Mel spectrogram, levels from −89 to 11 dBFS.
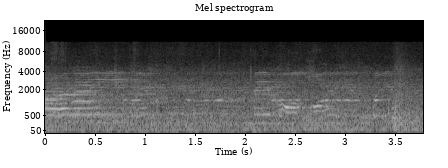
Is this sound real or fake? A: fake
